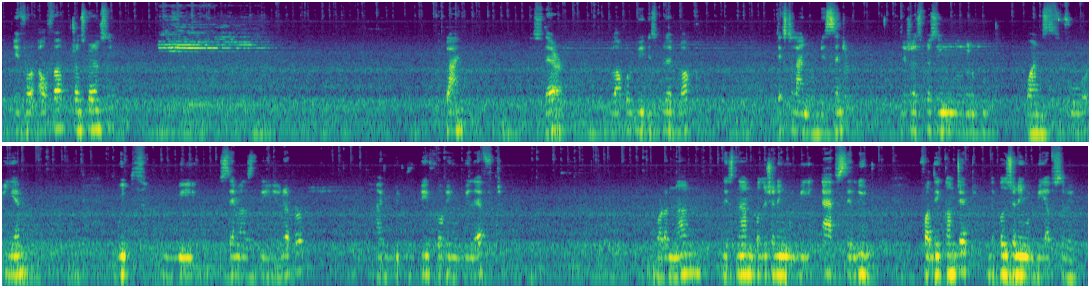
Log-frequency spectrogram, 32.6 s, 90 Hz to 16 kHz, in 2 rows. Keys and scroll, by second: 0.1 Left, 1.9-5.0 typing, 14.1-14.5 typing, 18.3-19.4 typing, 20.7-22.0 typing.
